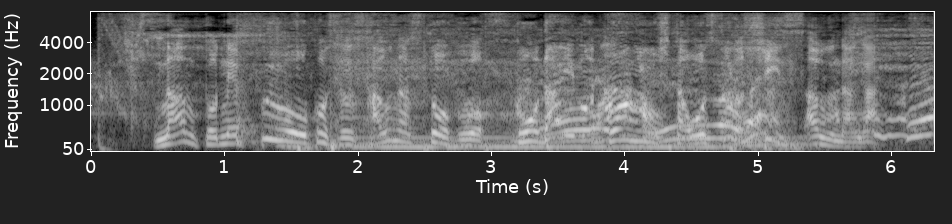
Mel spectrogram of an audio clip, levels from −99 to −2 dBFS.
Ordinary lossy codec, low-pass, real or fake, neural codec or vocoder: none; none; fake; codec, 16 kHz, 16 kbps, FreqCodec, smaller model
